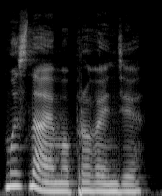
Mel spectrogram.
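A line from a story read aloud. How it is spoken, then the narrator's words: Calm. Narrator (Ukrainian): спокійно сказала Пет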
